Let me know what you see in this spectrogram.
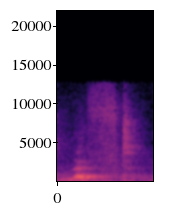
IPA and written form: left (left)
